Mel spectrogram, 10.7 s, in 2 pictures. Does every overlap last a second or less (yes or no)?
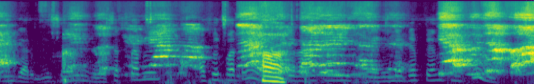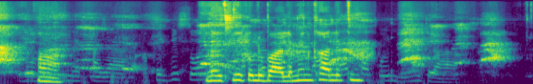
no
